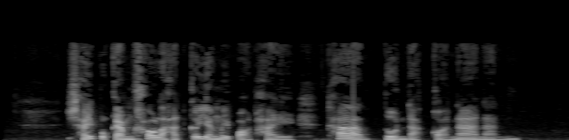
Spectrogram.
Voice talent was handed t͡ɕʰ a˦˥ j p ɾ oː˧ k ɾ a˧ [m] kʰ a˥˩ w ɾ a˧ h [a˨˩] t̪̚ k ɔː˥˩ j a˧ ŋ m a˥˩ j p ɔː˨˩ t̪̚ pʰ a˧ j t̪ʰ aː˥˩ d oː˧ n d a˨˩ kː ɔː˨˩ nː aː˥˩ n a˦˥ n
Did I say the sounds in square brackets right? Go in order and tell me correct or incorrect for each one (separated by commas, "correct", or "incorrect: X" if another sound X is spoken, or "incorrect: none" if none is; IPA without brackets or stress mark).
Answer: correct, correct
